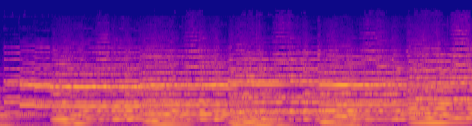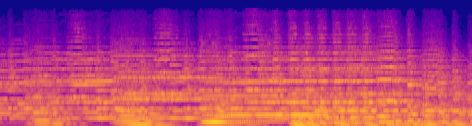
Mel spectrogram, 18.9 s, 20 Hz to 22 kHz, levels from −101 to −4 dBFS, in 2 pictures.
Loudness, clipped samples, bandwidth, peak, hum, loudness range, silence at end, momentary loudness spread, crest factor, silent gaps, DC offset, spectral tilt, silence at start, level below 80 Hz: -25 LUFS; under 0.1%; 13.5 kHz; -8 dBFS; none; 9 LU; 0 s; 11 LU; 18 dB; none; under 0.1%; -6.5 dB/octave; 0 s; -38 dBFS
